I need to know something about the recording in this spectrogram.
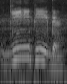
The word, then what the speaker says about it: guinea pig: Alright, so the pronunciation is guinea pig.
